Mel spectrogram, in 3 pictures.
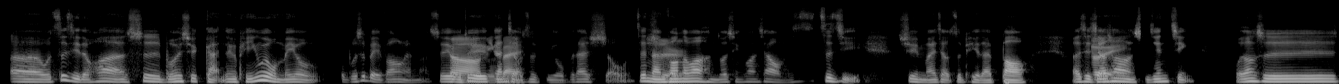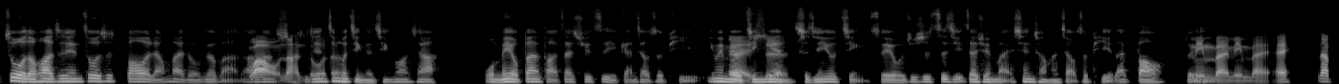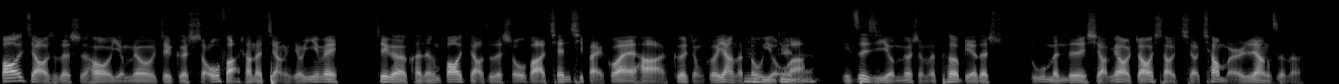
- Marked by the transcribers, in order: other noise
- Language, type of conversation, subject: Chinese, podcast, 节日聚会时，你们家通常必做的那道菜是什么？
